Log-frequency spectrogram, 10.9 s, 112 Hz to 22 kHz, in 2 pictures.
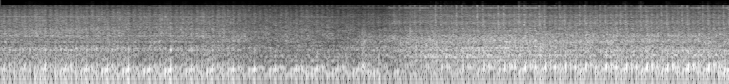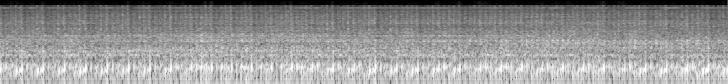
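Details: Subaru WRX with FP Blue turbo that spooled about 1000 rpm later than it should during tuning: idle rising into a rev with rhythmic puffing chuff on the exhaust note; exhaust leak confirmed, boost leak also suspected.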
